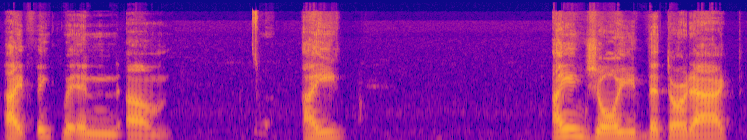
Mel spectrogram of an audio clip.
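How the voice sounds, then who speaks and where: A man's voice: a little high, drawn-out words, long pauses, dry recording. A man in his early fifties, a guest on a live review, talking in a rambling, self-correcting way. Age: 50s. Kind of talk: casual chat.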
